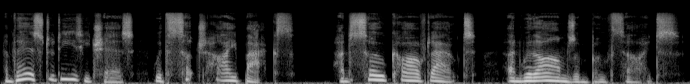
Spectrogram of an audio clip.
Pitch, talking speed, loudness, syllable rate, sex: 155 Hz, 165 wpm, -20 LUFS, 4.0 syllables/s, male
